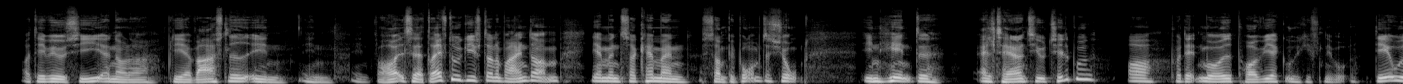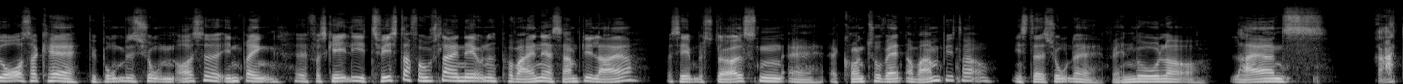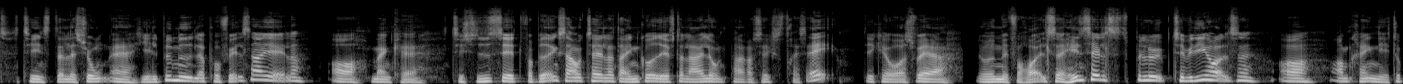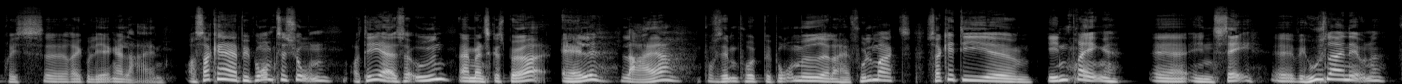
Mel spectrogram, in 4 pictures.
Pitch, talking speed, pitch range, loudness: 140 Hz, 135 wpm, 125-160 Hz, -20 LUFS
